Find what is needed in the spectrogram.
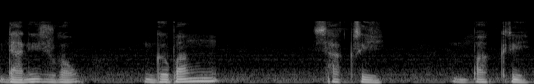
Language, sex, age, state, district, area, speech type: Bodo, male, 30-45, Assam, Kokrajhar, rural, spontaneous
